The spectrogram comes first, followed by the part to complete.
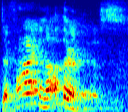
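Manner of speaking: snide, sarcastic tone. Telling a story about a panel, quoting another panelist, mock-sarcastic question. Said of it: "in a sarcastic voice says".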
